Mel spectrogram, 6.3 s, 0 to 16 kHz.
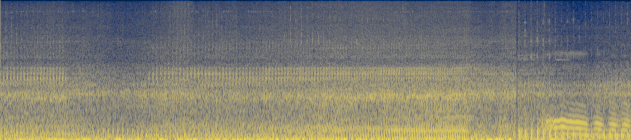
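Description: KTM RC 390's single-cylinder engine running as the bike is ridden slowly in traffic, its pitch rising as the rider accelerates from about three to five seconds in.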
